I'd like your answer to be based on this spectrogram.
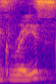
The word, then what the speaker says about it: Grace: Äh, wer tatsächlich relativ frisch in dem Film eingeführt wurde, war Chloe Gras Moretz. Wie, wie spricht man die richtig aus? – Also Gras bestimmt nicht. – Chloe, Chloe Grass. – Chloe Grace, Grace Moretz, würde ich sagen.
